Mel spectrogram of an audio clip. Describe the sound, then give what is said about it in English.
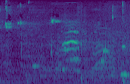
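A basketball is dribbled a few times during a game, giving quiet, dull bounces with uneven spacing amid faint background noise. “Bender takes a few dribbles.”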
